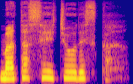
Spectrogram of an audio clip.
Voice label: growth, jp; niike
